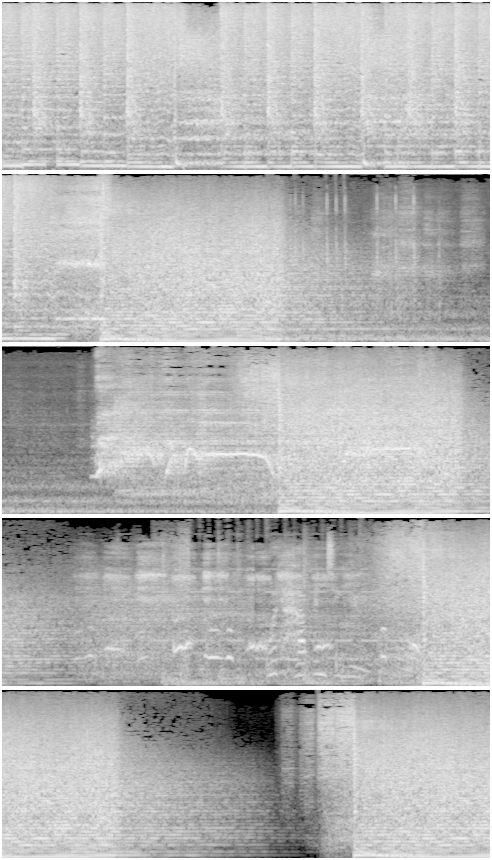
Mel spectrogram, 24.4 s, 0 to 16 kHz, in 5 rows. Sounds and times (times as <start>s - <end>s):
Music: 0.0s - 24.4s
Speech: 17.3s - 18.4s.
